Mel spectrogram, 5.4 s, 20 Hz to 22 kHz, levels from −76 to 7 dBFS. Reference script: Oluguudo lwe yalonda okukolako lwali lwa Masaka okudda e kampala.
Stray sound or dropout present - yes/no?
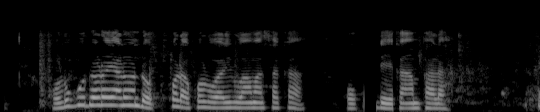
yes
